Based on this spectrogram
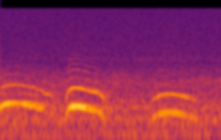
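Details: Arabian eagle-owl chick documented in Tanomah governorate, giving three drawn-out, slightly wavering hoots in quick succession, the middle one loudest and the last softer and lower, with faint background hiss.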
